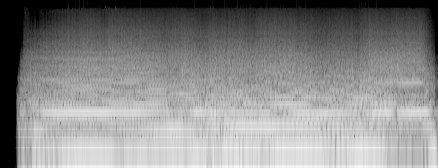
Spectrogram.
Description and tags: Hi! This is my first upload. This is a recording on a BBb Tuba of an A natural (below staff), a low B natural (also below), and an F natural (below again).
Edited for ominous-ness with EXPStudio AudioEditor and CyberLink WaveEditor. Mostly an experiment in those suites.
Sorry for low quality/wrong pitches!
not-good, stupid, scary, ominous, fog-horn, alien, war-of-the-worlds, tripod, monster, foghorn, horn, roar, mech, tri-pod, tuba, fail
